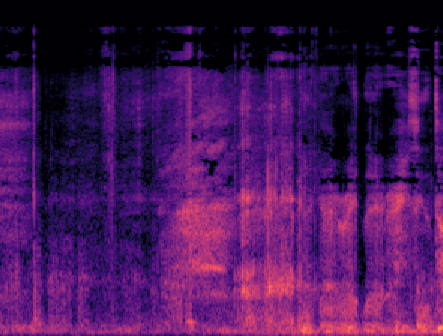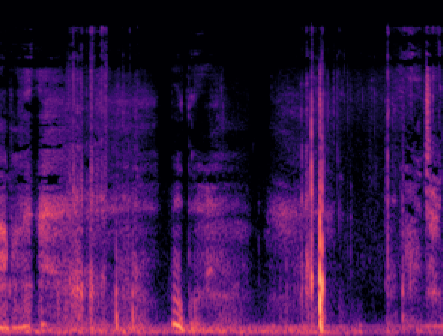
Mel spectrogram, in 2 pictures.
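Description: A metal digging tool scrapes and knocks against dry soil.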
